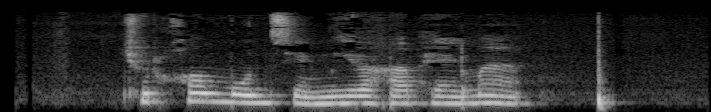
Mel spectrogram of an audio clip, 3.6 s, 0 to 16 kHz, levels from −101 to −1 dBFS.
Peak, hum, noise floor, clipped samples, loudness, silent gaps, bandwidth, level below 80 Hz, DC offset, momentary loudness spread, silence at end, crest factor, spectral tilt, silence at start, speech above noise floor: -12 dBFS; none; -61 dBFS; under 0.1%; -29 LUFS; none; 11.5 kHz; -68 dBFS; under 0.1%; 12 LU; 0.5 s; 18 dB; -5 dB/octave; 0.6 s; 34 dB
